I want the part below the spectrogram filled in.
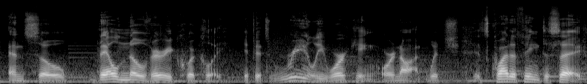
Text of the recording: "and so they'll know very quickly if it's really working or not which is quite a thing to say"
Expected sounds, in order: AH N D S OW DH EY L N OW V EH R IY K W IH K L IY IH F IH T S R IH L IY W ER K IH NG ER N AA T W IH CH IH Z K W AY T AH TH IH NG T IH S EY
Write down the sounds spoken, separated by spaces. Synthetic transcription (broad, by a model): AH N S OW DH EY L N OW V EH R IY K W IH K L IY IH F IH T S R IH L IY W ER K IH NG ER N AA T W IH CH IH S K W AY T AH TH IH NG T IH S EY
